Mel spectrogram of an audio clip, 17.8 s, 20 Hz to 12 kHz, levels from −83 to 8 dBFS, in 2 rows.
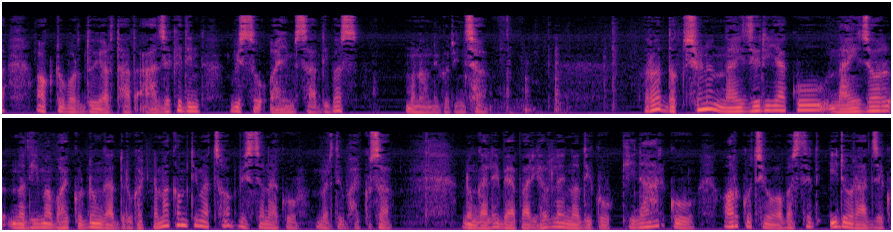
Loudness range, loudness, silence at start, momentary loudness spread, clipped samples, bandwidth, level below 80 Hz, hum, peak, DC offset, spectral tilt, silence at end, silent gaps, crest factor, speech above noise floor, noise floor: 4 LU; -28 LUFS; 0 s; 13 LU; under 0.1%; 8.2 kHz; -54 dBFS; none; -8 dBFS; under 0.1%; -4 dB/octave; 0 s; none; 20 dB; 21 dB; -50 dBFS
